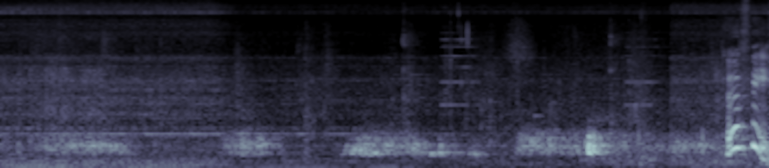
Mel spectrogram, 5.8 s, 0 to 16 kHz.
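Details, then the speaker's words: Doppler probe over the heart of a 9-year-old python before eye surgery, since a stethoscope cannot pick up sound through the scales: regular whooshing heartbeat pulses, about 50 a minute, steady rhythm. "we can't actually listen to a heart of a snake with a stethoscope you can't hear it through the scales so we use this machine called a Doppler and we pop it over where the heart is and then we can hear the"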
